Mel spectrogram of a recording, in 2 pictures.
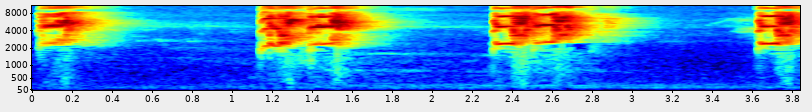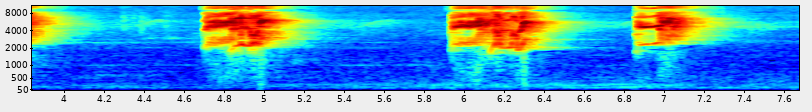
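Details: Lovebird calling to stimulate other lovebirds to sing: a string of rasping, high squawky bursts, each under a second, coming about once a second against a quiet background.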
